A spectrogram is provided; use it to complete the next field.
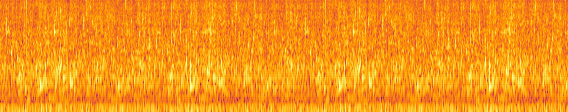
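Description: Steady babbling of a shallow stream, water flowing past, rushing and trickling continuously with soft splashy bursts, fairly quiet, no voices.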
